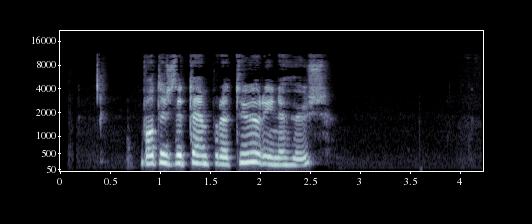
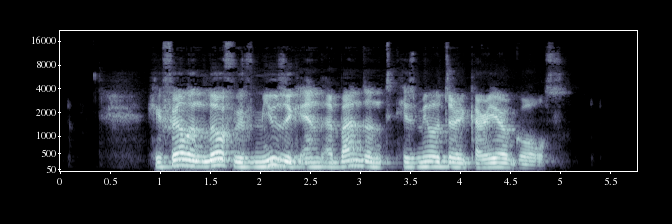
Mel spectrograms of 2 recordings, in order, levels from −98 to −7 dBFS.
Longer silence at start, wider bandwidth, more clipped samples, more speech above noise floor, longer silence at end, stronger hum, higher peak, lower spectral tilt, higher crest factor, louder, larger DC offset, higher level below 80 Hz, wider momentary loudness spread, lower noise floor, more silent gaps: first, 0.8 s vs 0.5 s; second, 11.5 kHz vs 16 kHz; neither; second, 55 dB vs 67 dB; first, 1.55 s vs 0.8 s; neither; second, -8 dBFS vs -2 dBFS; second, -4.5 dB/octave vs -6.5 dB/octave; about the same, 18 dB vs 18 dB; second, -23 LUFS vs -18 LUFS; neither; second, -80 dBFS vs -58 dBFS; first, 21 LU vs 11 LU; second, -78 dBFS vs -84 dBFS; neither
